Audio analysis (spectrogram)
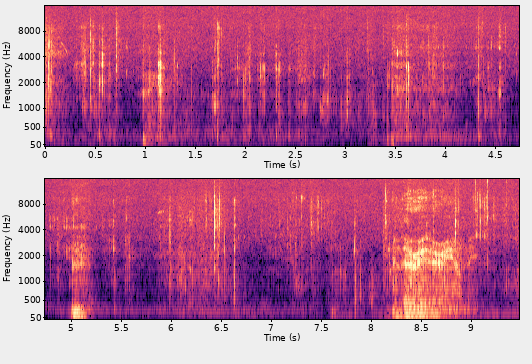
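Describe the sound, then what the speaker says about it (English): Close, wet chewing and crunchy bites of a Boar's Head maple turkey sub sandwich, irregular munching with a louder crunching burst near the end, no talking. "let's go ahead and just keep chowing down"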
